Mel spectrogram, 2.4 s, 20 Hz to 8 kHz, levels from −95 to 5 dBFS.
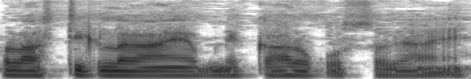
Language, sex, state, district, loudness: Hindi, male, Bihar, Araria, -17 LUFS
